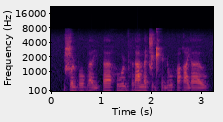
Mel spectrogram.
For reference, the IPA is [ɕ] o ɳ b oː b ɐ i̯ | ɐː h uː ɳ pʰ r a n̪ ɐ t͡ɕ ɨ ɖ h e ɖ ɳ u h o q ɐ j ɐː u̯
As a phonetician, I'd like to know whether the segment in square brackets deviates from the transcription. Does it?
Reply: no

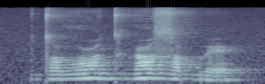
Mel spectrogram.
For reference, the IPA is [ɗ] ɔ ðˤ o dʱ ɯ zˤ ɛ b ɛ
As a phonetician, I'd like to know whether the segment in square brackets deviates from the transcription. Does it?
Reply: yes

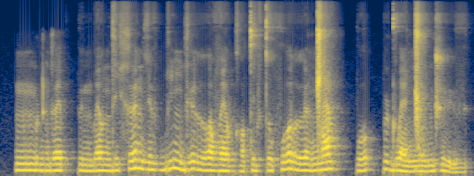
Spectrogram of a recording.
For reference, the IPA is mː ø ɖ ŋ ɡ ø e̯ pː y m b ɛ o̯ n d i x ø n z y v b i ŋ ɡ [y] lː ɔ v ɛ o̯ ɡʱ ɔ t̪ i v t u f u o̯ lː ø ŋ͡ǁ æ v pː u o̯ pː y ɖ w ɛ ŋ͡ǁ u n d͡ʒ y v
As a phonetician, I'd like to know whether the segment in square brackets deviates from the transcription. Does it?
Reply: no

